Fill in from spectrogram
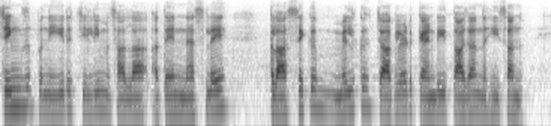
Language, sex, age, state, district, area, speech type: Punjabi, male, 18-30, Punjab, Jalandhar, urban, read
